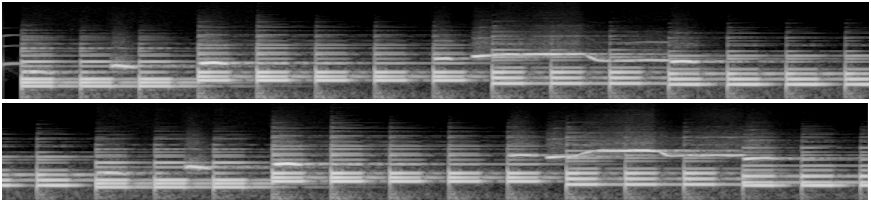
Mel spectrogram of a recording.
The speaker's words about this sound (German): Nicht ignorieren können wir jedoch das gesungene Titellied. Oder soll das sogar gerappt sein?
